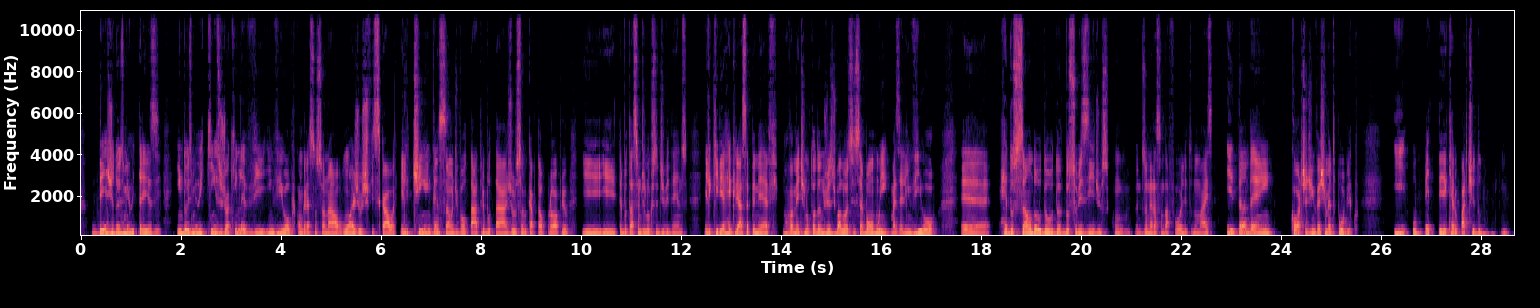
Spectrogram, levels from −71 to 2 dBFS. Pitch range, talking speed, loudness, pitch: 110-160 Hz, 170 wpm, -22 LUFS, 130 Hz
